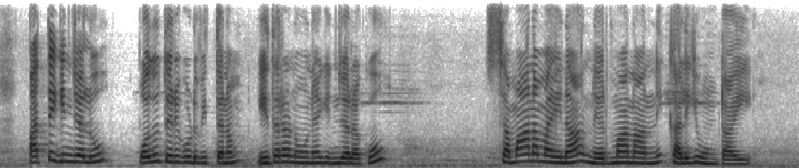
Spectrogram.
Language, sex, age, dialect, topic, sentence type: Telugu, female, 31-35, Central/Coastal, agriculture, statement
